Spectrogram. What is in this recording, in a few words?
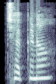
"chhaknna", Punjabi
